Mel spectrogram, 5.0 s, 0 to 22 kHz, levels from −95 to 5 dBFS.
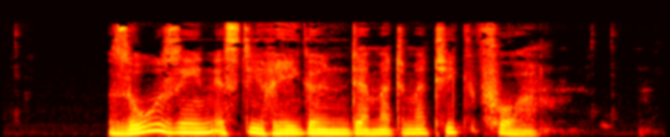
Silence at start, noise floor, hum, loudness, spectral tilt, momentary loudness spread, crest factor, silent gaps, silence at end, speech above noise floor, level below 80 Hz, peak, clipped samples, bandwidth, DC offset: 0.85 s; -78 dBFS; none; -20 LUFS; -4.5 dB/octave; 8 LU; 18 dB; none; 1 s; 58 dB; -44 dBFS; -2 dBFS; under 0.1%; 11.5 kHz; under 0.1%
